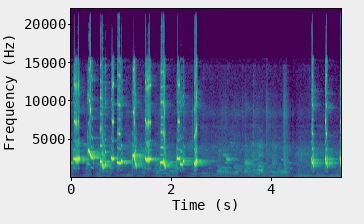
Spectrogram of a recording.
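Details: Sooty-headed bulbul, called trucukan, singing its long ropel to stir other bulbuls into answering; a burst of rapid whistled notes, then a quiet stretch with faint murmuring background sound, before loud notes return.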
